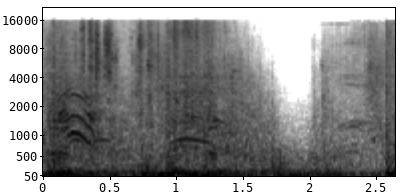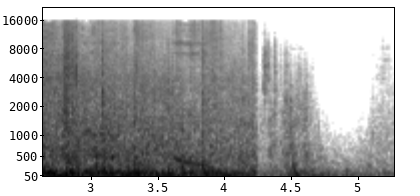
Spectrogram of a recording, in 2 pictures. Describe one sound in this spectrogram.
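Gunfire blasts and explosions boom.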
